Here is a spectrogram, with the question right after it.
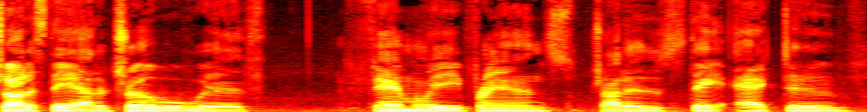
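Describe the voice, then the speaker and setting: A man with an American accent talks at a very slow pace in a fairly low, relaxed voice with monotone, flat intonation. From Texas, Texarkana. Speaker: amateur podcaster. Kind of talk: casual monologue. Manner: casual, relaxed.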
